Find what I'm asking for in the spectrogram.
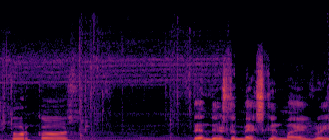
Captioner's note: shovel scraping; in English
